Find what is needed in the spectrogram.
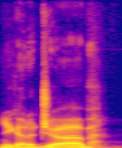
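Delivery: put-on gruff, rough-edged old man voice. Retelling the grandfather questioning the mom's first date, in a gruff voice. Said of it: "just goes to him and scruff voice".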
